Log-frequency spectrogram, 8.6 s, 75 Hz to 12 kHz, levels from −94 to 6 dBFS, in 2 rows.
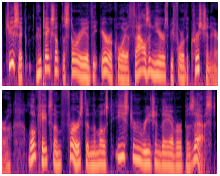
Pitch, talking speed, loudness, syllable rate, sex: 155 Hz, 190 wpm, -17 LUFS, 5.8 syllables/s, male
